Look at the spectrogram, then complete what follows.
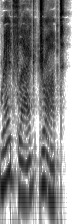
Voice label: Voices Announcer Status; unreal development kit

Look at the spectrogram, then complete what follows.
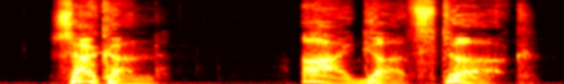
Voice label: Voice Dialog; We Are the Dwarves

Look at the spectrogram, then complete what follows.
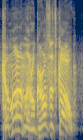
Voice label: Anarchist Pep talk

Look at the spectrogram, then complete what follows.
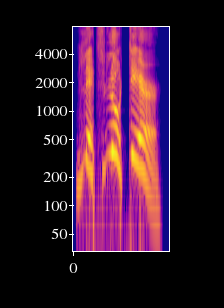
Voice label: Voices Jamaican Lets Loot There

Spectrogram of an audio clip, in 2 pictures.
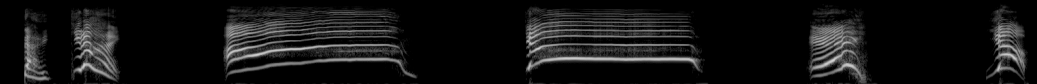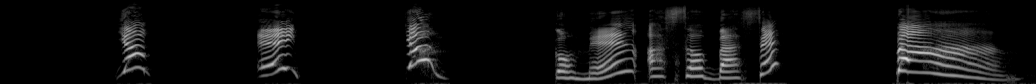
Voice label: character voice; D-XHIRD; KAREN

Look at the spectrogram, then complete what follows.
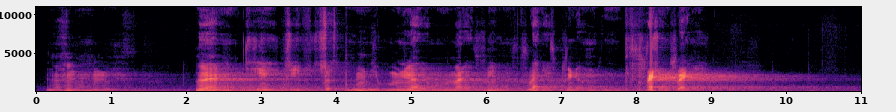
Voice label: Drunk Chatter; a dump in the dark

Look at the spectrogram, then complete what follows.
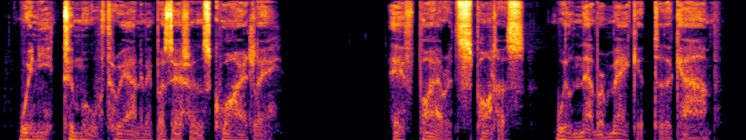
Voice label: Voice Dialog

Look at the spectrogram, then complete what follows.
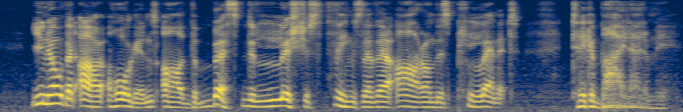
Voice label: Male Beggings

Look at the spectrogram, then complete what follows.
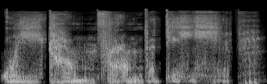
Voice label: Deep Devils Taunt

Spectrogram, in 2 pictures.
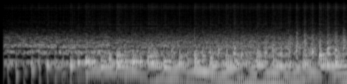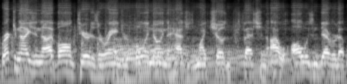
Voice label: Opening Narration; Spec Ops Ranger Elite; PS1

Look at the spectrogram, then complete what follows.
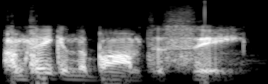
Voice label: Professional Radio bot planting; Counter-Strike Global Offensive; PS3 Windows Xbox 360

